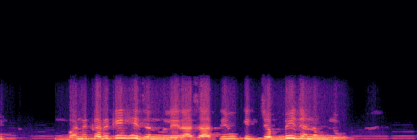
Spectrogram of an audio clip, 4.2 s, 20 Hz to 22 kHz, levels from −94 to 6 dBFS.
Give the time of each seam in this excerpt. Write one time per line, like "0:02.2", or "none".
none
